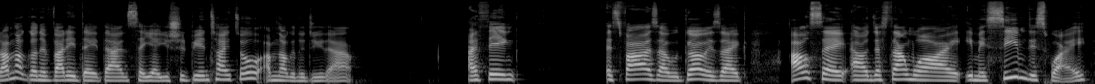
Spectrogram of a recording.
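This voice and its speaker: Woman podcasting solo, chatty and frank, smooth clear voice, mid pitch. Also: fairly bright tone. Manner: chatty, frank, full of fillers and asides. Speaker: podcast host. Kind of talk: casual solo podcast chat.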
